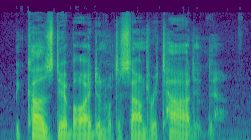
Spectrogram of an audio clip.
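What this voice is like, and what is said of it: Put-on proper British accent. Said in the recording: “Why didn't you try to do a British accent and act proper? ... Like that?”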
